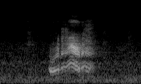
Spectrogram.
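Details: A talking pet Indian parrot, kept in a cage and speaking Punjabi and Hindi words, utters one short, nasal, speech-like syllable that rises then falls, under half a second long, against a quiet indoor background.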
